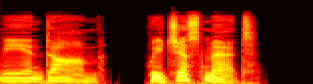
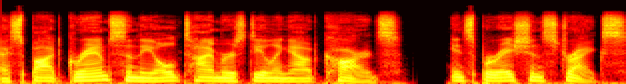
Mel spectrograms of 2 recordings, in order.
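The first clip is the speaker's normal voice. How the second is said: ordinary delivery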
